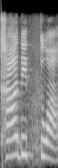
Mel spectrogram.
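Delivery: slow খাদিত্বা, ending in twa; sounded w. Shown as a demonstration. Teacher gives students an example, খাদিত্বা with twa. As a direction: draw out খাদিত্বা and voice its w. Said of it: "এরকম".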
